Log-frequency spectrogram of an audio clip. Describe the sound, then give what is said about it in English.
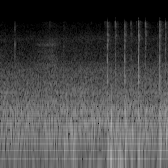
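Rapid clicks of typing on a computer keyboard as a person types out what they are saying while talking, a quiet stretch and then a quick burst of several keystrokes, with a low steady background hum. “you'll have a screen recorded one where you can actually see what I'm typing as I'm talking”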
